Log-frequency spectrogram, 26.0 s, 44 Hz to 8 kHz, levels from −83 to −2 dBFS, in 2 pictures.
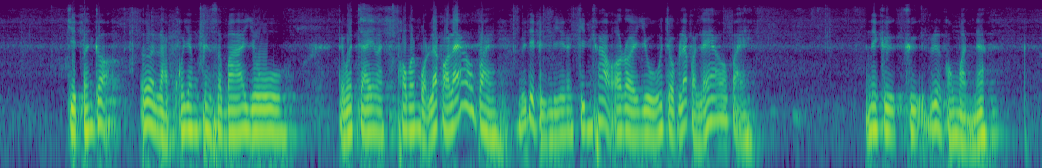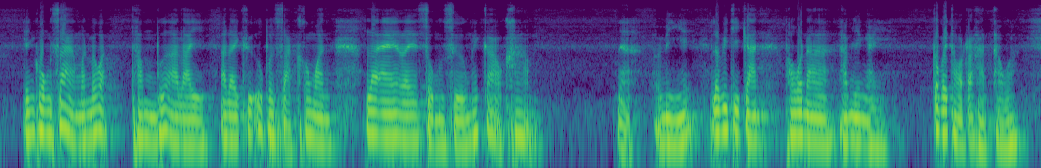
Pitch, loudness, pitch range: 125 Hz, -21 LUFS, 110-135 Hz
